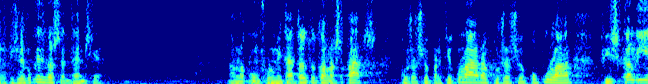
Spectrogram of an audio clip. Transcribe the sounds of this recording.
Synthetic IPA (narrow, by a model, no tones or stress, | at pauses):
k̪əʒɛzlukəðiwəsənt̪ɛnsiə | əmləkuɱfuɾmit̪at̪̚d̪ət̪ot̪ələspaɾsəkuzəsiopəɾt̪ikulaɾəkuzəsiopupulaɾfiskəli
